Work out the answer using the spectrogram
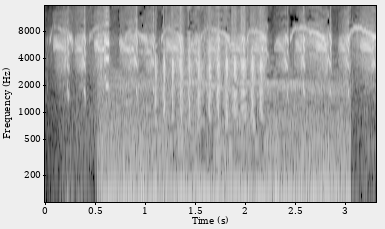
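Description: A loggerhead shrike gives a quick run of high, squeaky chirps and short scratchy notes, repeated several times a second, over a faint low hum.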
